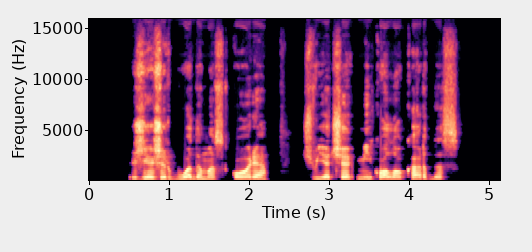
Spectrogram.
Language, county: Lithuanian, Marijampolė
